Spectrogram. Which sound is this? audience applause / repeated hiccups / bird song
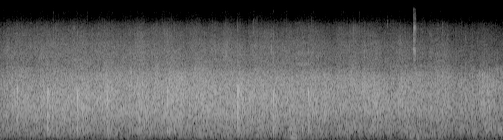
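audience applause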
